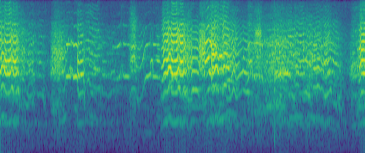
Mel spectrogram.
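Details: Corellas at Minkies Lagoon on Coopers Creek near Innamincka, South Australia: a dense flock chorus of harsh, screeching, overlapping calls, continuous with brief dips, many birds calling at once.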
